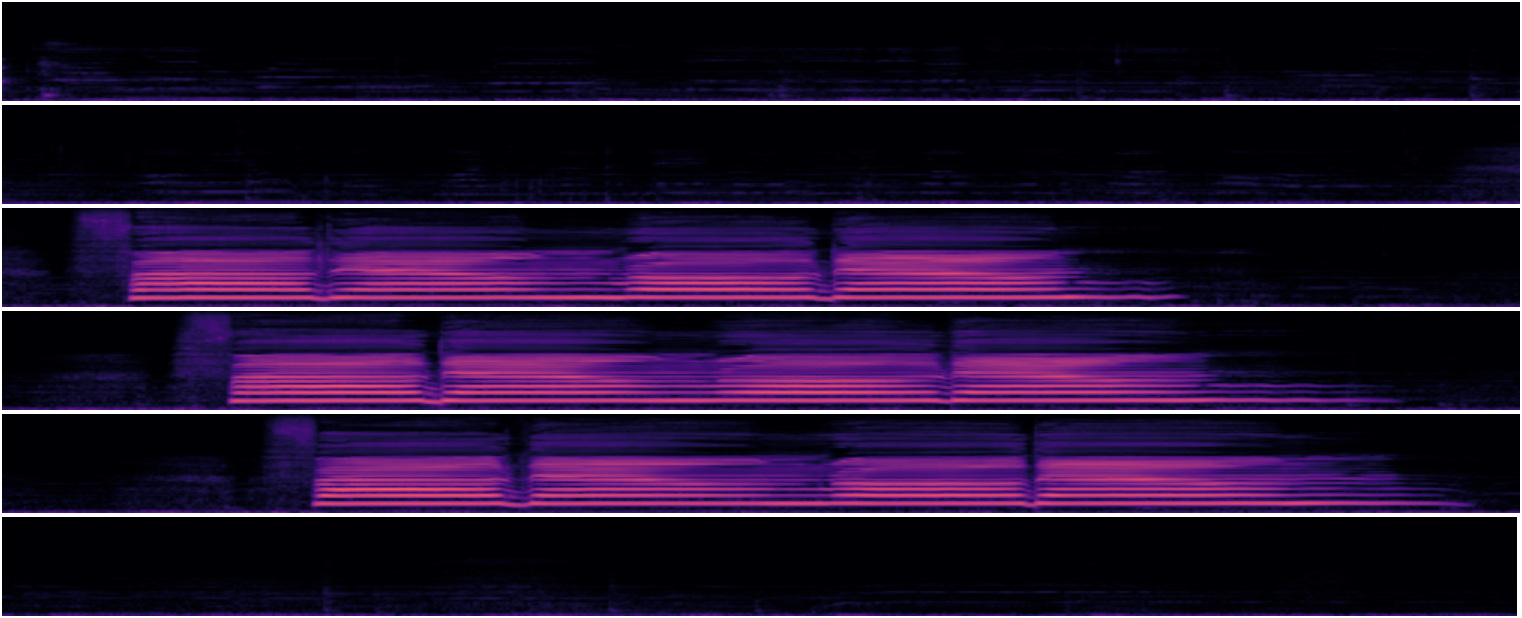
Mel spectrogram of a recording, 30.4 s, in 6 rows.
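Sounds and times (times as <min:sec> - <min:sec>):
doubled lead vocal: 0:10.4 - 0:14.1, 0:15.8 - 0:19.8, 0:21.2 - 0:25.1.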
